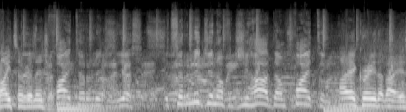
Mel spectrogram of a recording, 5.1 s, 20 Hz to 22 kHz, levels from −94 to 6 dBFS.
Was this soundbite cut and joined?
no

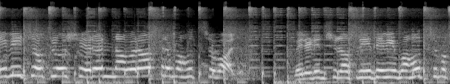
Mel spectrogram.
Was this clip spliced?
no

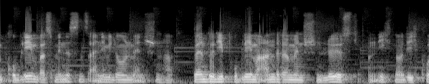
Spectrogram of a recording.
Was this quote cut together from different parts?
yes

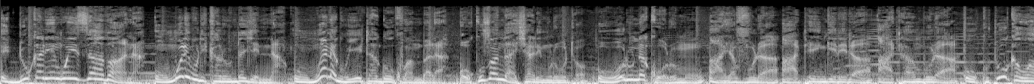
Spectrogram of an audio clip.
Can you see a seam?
no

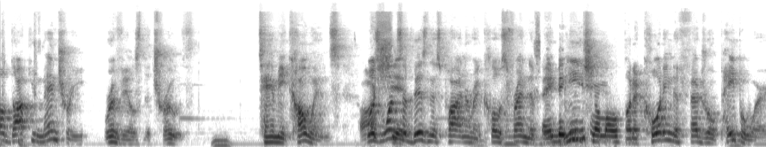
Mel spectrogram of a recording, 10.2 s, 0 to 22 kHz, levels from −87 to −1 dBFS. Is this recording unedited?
yes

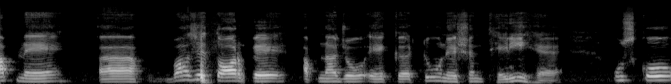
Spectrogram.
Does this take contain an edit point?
no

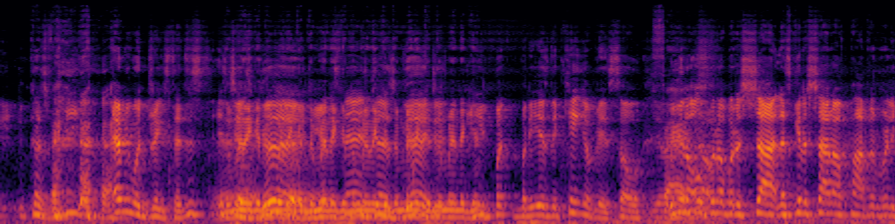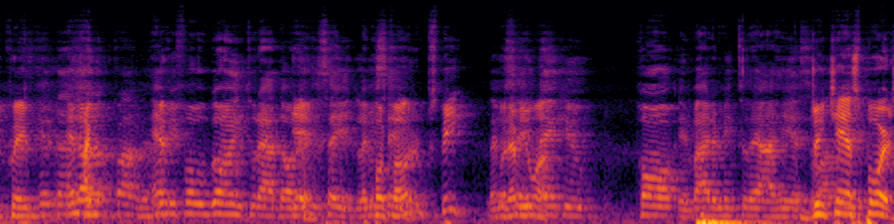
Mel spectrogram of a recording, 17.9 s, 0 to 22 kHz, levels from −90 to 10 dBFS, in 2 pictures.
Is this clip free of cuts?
yes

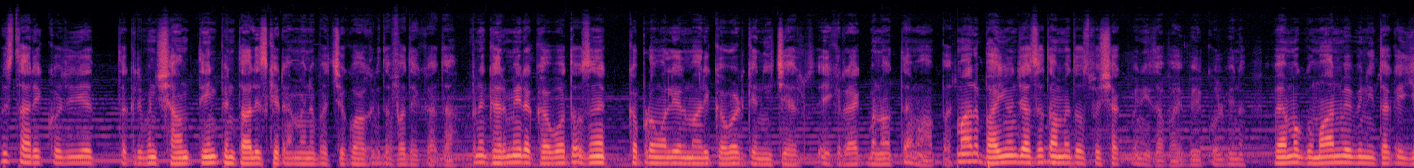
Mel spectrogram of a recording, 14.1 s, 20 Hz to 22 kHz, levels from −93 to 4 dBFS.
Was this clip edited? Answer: yes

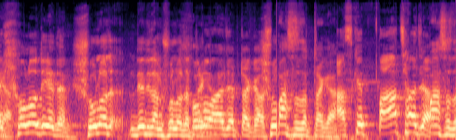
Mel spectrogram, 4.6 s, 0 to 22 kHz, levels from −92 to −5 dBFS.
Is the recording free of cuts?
no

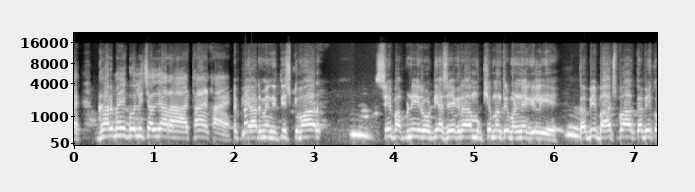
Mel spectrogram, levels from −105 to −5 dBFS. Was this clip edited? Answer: yes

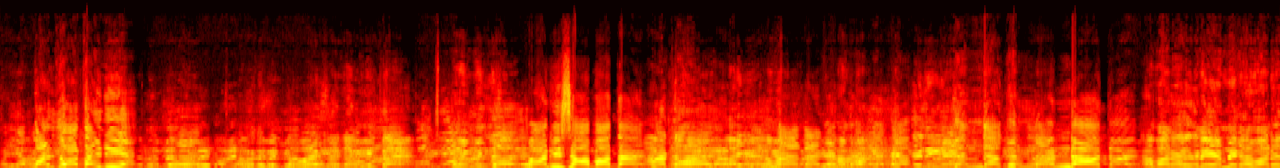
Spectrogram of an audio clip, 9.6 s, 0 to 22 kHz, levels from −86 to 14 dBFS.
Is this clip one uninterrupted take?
yes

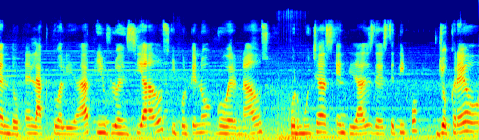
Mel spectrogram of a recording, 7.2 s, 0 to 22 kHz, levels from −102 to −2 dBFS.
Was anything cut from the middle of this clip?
yes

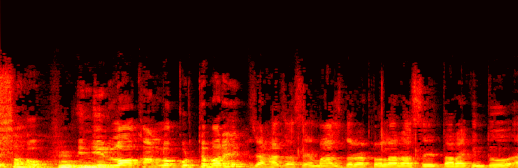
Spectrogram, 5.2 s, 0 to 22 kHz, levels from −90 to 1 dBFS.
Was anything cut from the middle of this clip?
yes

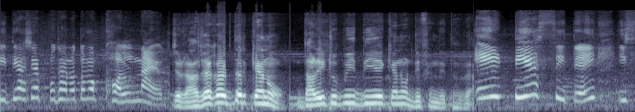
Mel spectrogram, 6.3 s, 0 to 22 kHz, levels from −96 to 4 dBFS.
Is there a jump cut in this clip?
yes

